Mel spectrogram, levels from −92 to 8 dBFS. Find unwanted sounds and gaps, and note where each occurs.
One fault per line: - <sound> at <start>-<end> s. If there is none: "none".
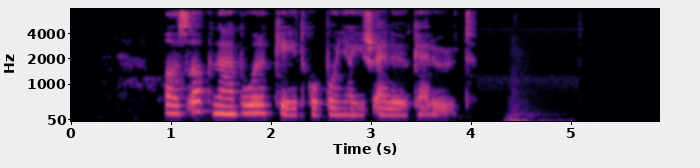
- whoosh at 4.3-5.0 s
